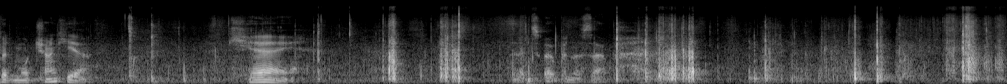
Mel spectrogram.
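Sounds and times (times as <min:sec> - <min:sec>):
packing tape and cardboard crackling: 0:03.2 - 0:10.0.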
